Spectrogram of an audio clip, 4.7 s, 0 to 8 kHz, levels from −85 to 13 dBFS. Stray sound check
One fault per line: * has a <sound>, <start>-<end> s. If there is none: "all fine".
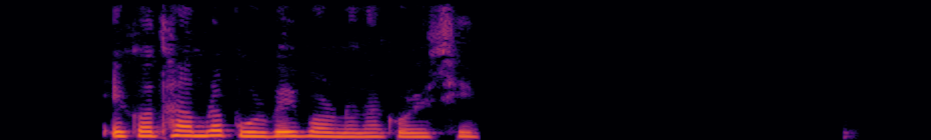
all fine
